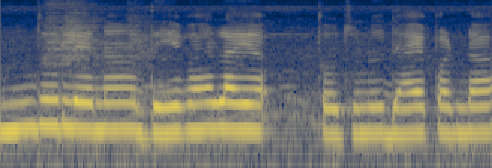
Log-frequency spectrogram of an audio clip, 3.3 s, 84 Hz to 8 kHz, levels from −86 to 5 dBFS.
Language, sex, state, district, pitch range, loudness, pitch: Tulu, female, Karnataka, Dakshina Kannada, 220-245 Hz, -15 LUFS, 235 Hz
